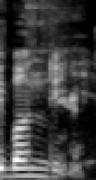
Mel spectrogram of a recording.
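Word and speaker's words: Bundi: Is your name really Bundy, or are you just saying that? Ah, I got it, Lumpy. Took me a minute. My name is really Bundy.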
